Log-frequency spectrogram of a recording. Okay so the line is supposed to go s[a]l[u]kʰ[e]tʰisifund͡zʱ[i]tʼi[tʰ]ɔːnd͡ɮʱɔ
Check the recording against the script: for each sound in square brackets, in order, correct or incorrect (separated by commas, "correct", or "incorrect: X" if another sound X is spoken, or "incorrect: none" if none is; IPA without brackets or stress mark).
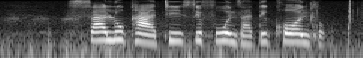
correct, correct, incorrect: a, incorrect: a, incorrect: kʰ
